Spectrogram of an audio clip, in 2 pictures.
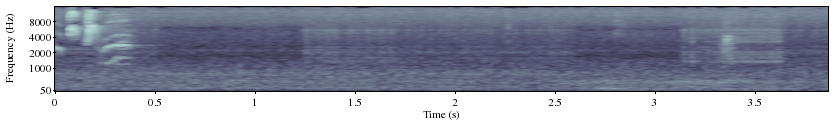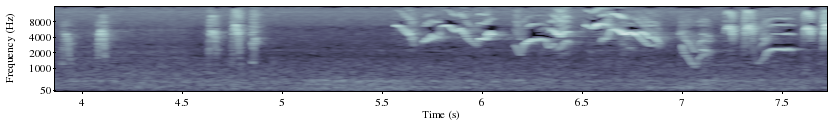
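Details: Tame white wagtail that has not bred this spring. A short chirp opens, a few faint ticks follow, then a lively burst of high, rapidly modulated twittering fills the final seconds above a steady low noise floor.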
